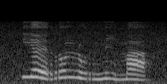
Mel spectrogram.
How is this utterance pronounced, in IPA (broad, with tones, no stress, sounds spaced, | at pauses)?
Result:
j ɛ˥˨ r o˥ n ɳ u˨ r n i˥˨ m a˥˨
